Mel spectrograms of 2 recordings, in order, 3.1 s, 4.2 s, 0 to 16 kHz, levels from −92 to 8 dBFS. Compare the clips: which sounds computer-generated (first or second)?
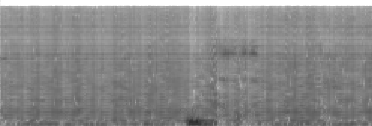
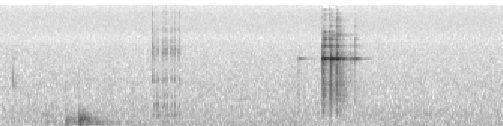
first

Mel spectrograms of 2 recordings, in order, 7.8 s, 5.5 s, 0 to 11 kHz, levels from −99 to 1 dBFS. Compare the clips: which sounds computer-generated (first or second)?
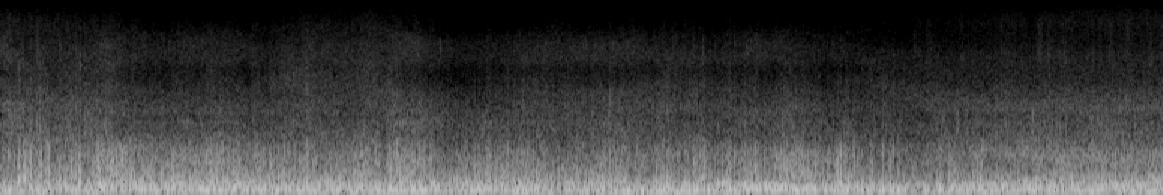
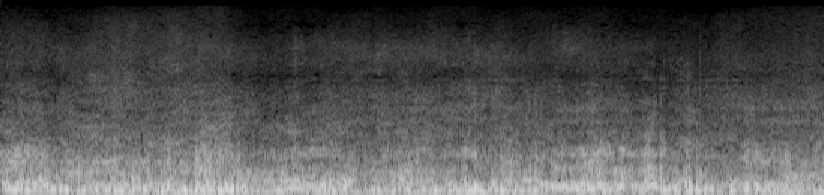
second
